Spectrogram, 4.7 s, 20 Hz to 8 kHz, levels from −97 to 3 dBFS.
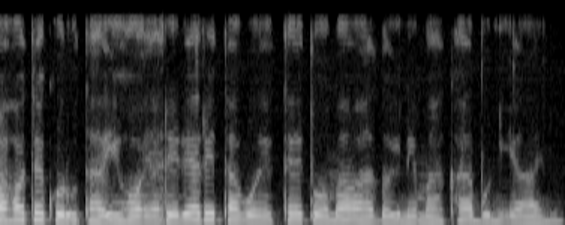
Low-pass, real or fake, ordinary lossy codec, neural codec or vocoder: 7.2 kHz; fake; none; vocoder, 22.05 kHz, 80 mel bands, HiFi-GAN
